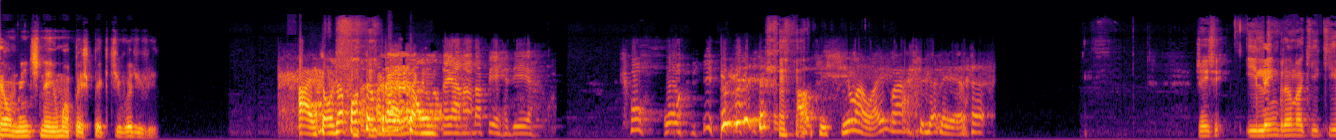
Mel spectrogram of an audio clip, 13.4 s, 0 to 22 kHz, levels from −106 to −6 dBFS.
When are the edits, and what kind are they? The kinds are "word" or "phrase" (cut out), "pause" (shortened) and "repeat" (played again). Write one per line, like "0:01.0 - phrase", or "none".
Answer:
none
